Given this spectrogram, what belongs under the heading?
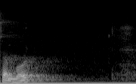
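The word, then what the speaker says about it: สมมติ: The Thai Ajahns talk about this a lot with reference to a Pali term samati, although in Thai it's pronounced samut.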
